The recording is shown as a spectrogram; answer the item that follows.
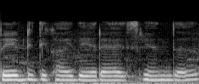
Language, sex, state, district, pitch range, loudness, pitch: Rajasthani, female, Rajasthan, Nagaur, 195-210 Hz, -14 LUFS, 205 Hz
